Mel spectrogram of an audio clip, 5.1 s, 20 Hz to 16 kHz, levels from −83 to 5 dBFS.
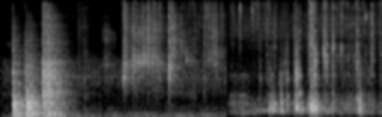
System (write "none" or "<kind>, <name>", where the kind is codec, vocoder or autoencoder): none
